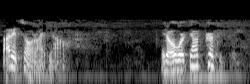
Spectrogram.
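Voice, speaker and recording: An American actress playing a cold-blooded, scheming murderess with intense theatrical delivery in a 1940s radio melodrama. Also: female voice, lowish voice, expressive, normal speed, lightly acted. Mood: coolly menacing. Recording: muffled, slightly noisy old radio recording.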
